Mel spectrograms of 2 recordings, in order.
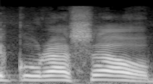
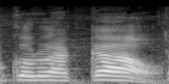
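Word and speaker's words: Curaçao: Ναι, αλλά εμείς δεν το λέγαμε κουρασάο, μπλου κουρασάο. Το λέγαμε μπλου κουρακάο. – Το λέγαμε μπλου κουρακάο γιατί γράφεται με σε το κάο.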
